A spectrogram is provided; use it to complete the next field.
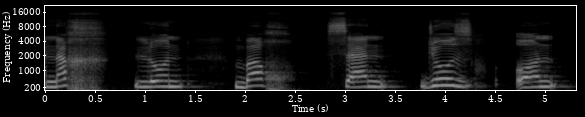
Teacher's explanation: یہاں پہ ہم جھٹکا نہیں دیں گے، یہاں پہ اس طرح تلفظ نہیں کریں گے جیسے کہ نخ نخ، بلکہ یہاں پہ بالکل کلیئرلی اپنے ساؤنڈ کو سٹاپ کریں گے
